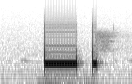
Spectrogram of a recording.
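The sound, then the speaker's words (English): Two electronic tones from a phone near a microphone sound loud: a steady beep lasting under half a second, then a much shorter blip, with no talking around them. “That phone near the microphone.”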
